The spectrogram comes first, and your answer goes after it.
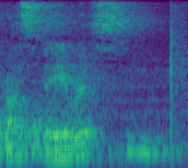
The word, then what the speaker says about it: prosperous: And then pronunciation-wise, it's the word prosperous. It sounded like instead of prosper, it really sounded like you had an A sound. Prosperous.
